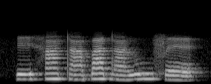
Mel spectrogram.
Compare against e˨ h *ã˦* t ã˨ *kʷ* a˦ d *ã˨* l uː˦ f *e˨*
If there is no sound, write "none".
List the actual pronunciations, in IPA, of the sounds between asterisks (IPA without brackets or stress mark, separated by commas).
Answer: ã˦, p, ã˨, ɛ˨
